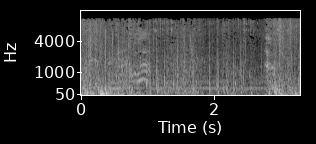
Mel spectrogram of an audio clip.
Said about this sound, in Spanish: Benur y Mesala corren en paralelo. Giran juntos en torno a una gran roca. Cabalgan hacia una fila de piedras colocadas en el suelo. Benur cruza primero. Su caballo cae.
